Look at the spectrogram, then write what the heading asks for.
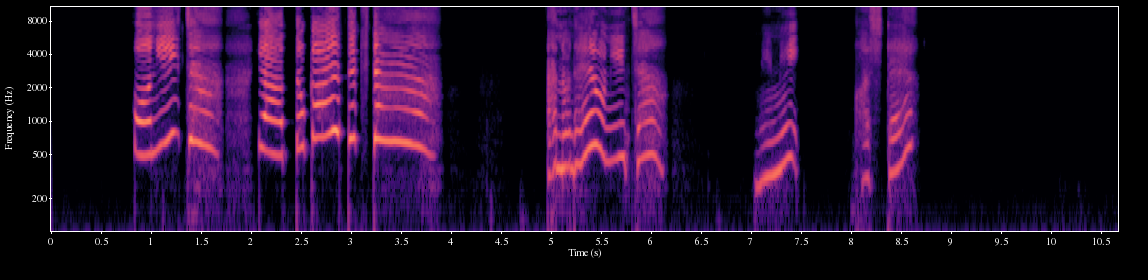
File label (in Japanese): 少女 プリン欲しい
